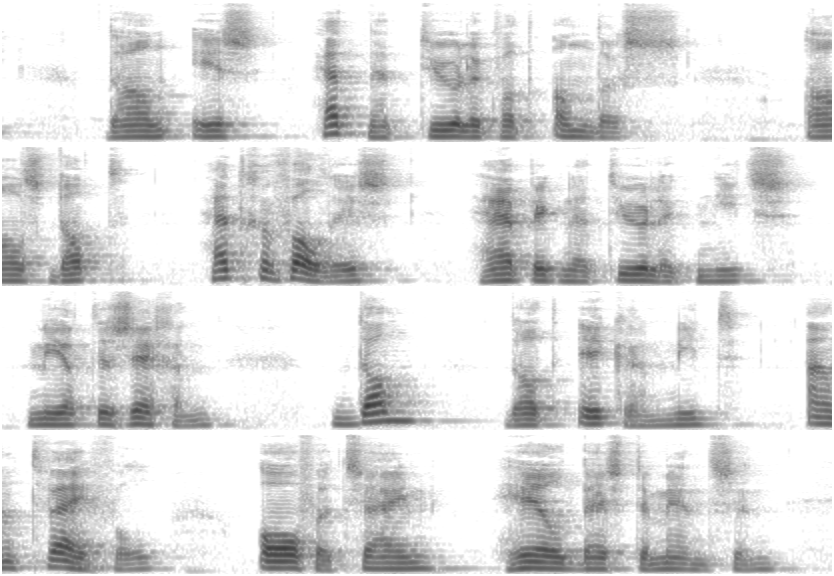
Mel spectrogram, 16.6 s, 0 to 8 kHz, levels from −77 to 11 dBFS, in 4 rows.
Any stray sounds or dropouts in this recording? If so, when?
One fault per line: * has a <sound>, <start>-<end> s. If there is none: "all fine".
all fine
